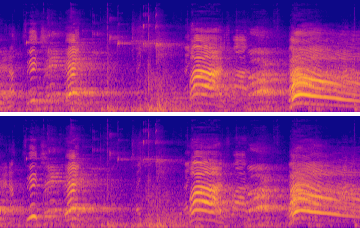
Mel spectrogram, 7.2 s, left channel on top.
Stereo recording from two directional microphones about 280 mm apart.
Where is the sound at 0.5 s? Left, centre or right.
Centre.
